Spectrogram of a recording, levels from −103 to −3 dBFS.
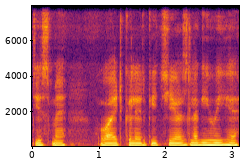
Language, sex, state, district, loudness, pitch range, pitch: Hindi, male, Himachal Pradesh, Shimla, -13 LUFS, 115-130 Hz, 125 Hz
